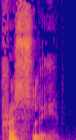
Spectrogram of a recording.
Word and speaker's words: Presley: Elvis Presley, or as the Americans pronounce it, Presley.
